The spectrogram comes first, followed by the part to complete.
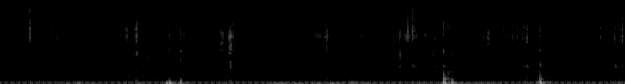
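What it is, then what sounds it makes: Rubber-faced wooden table tennis paddle. Fingertips tap and stick on the black rubber face of a wooden table tennis paddle, producing soft, quiet taps with bright, crackly peeling sounds as the skin pulls away. A few thumps stand out over a steady low hum.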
